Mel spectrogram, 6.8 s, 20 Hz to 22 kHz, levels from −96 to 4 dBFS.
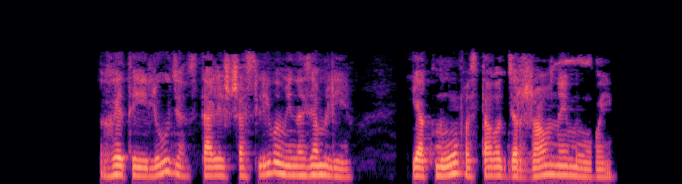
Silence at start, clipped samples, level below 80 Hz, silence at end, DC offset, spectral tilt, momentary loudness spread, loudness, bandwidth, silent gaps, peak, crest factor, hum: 1 s; under 0.1%; -60 dBFS; 0.7 s; under 0.1%; -5.5 dB/octave; 8 LU; -20 LUFS; 8.2 kHz; 3.97-4.06 s; -2 dBFS; 18 dB; none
